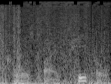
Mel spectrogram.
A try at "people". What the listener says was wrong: people is most used words, and you should learn the pronunciation of the word people, not pupil, not pupil. So both pronunciation is not correct. So the correct pronunciation will be people, people in Bangladesh, and people in the UK, and people in China. Okay, it's pronounced like that.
